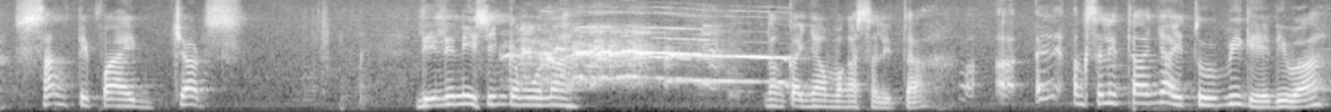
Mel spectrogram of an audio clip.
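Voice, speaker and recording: A man's voice: high voice, very noisy. A man preaching a sermon, mixing in English phrases and often asking the congregation rhetorical questions.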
